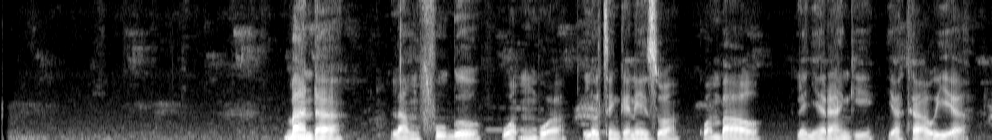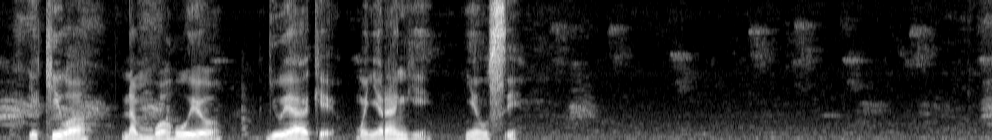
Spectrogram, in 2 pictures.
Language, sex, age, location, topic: Swahili, male, 25-35, Dar es Salaam, agriculture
